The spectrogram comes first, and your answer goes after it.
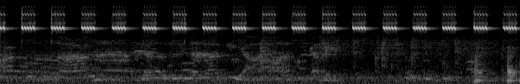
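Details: Javanese field cricket (jangkrik jeliteng) taken from a rice paddy, famed for a shrill voice. Bright, piercing chirps come evenly, roughly three each second, over a soft murmur of low background noise.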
